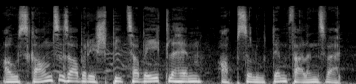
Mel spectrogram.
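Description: A man with a mellow voice and a Swiss German accent narrates a scripted radio review. His pitch is average, and faint music plays behind him. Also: normal speed. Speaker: radio film critic.

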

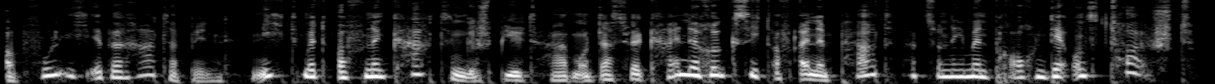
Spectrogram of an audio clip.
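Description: A man voicing a cold, scheming male lawyer who speaks in a hushed, calculating way. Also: sits high, wildly swooping pitch, fast talker, breathy edge, dry recording, studio quality, pitched above the performer's own voice, exaggerated voice. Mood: accusing.

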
